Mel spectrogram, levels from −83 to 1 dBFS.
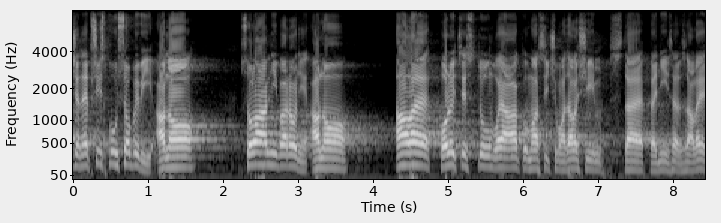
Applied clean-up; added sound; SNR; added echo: none; none; none; none.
